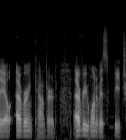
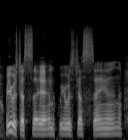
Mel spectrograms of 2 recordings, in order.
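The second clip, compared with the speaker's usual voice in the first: higher, falsely charming stalling; plastic charisma; 5 semitones higher than usual. A narrator's reading. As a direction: stall with put-on salesman charm. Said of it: "spoke with plastic charisma".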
